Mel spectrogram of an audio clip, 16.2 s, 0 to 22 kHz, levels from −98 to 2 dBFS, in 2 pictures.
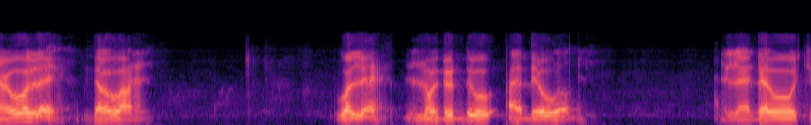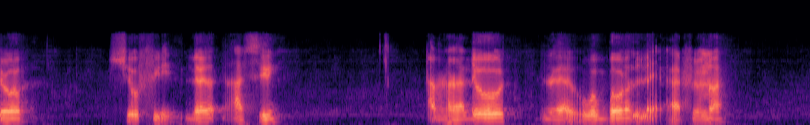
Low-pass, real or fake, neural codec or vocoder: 7.2 kHz; fake; codec, 24 kHz, 1.5 kbps, HILCodec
